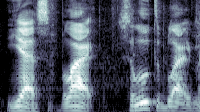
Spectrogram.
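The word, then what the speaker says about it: 6lack: You're saying his name wrong, because I was going to correct you on Twitter, but I didn't want to. – No, go ahead. How do I pronounce his name? – It's Black. – Black. It's just Black, not Six Black.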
